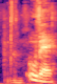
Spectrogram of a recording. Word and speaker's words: Uwe: I think it's Uwe? Uwe? I think it's Uwe. Uwe.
